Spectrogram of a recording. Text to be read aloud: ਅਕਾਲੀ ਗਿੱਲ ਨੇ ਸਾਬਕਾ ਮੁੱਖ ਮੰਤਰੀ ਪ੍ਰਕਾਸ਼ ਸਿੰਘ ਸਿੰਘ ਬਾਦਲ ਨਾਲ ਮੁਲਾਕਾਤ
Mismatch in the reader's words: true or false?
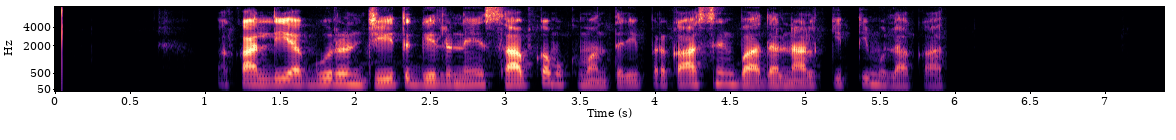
true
